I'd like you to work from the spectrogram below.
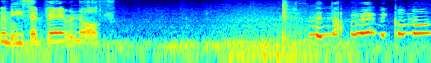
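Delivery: crying through the words, high. Recounting a last exchange with someone after eleven years, crying while speaking. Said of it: "Sorry, I'm crying".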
